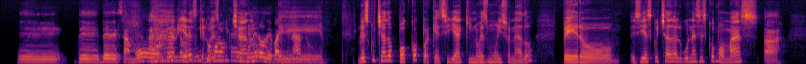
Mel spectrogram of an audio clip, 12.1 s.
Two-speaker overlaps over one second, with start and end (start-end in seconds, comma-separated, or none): 2.2-4.7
